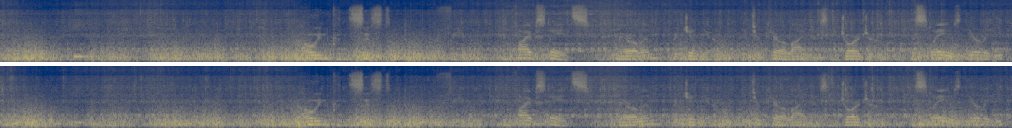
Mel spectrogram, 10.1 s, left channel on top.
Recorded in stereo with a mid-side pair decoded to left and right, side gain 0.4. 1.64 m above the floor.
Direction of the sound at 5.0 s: 10° left.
